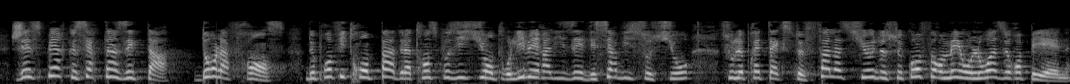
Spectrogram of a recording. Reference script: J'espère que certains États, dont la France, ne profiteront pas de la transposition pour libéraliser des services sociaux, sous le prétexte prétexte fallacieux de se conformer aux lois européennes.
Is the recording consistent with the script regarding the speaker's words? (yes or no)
no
